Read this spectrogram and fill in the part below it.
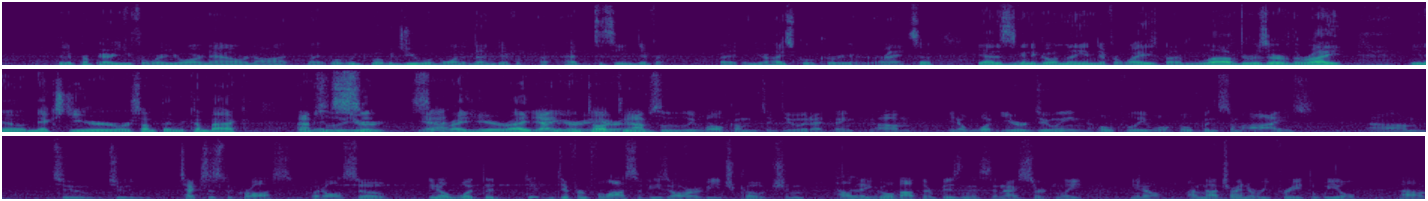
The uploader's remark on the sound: Conducting the interview on Caven Field and the soundtrack from the girls field hockey practice.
